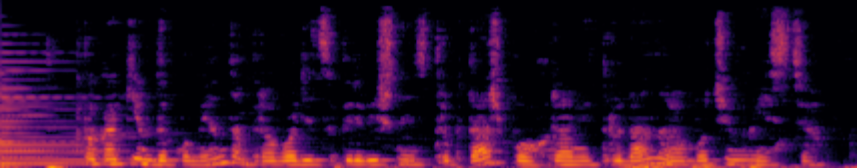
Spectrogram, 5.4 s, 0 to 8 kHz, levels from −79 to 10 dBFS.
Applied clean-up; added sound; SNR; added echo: classical method WPE with log-MMSE.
